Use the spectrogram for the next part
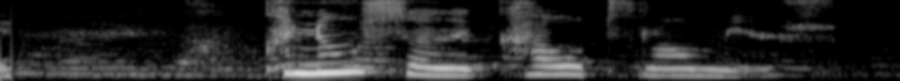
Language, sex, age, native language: Icelandic, female, 10, Icelandic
